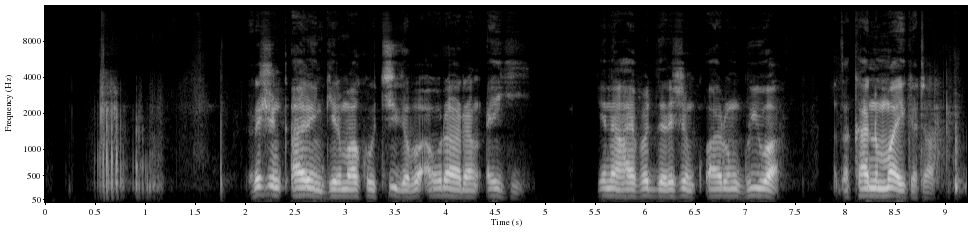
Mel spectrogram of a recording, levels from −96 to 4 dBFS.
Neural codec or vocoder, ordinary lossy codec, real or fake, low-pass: vocoder, 44.1 kHz, 128 mel bands every 512 samples, BigVGAN v2; none; fake; 14.4 kHz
